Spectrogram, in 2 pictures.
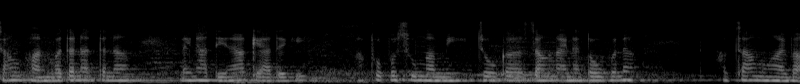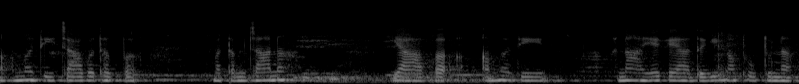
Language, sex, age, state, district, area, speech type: Manipuri, female, 30-45, Manipur, Kakching, rural, spontaneous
